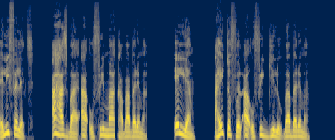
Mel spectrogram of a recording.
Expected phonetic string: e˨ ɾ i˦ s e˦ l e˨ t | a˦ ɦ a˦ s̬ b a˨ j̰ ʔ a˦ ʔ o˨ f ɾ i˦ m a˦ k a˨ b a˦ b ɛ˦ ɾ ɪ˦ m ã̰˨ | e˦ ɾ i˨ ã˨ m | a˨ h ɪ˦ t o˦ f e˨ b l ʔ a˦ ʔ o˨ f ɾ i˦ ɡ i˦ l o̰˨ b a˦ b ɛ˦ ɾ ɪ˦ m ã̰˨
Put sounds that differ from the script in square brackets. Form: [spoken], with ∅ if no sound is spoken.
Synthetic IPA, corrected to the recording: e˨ [l] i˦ [f] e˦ l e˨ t | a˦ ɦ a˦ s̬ b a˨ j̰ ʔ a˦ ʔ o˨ f ɾ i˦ m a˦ k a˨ b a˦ b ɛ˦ ɾ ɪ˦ m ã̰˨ | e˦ [l] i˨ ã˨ m | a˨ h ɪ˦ t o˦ f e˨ [∅] l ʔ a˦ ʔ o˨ f ɾ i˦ ɡ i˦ l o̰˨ b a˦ b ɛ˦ ɾ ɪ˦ m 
